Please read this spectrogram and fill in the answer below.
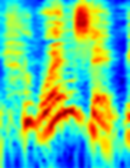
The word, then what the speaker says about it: Wednesday: Wednesday, you don't pronounce the D in Wednesday, and yet there is one.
